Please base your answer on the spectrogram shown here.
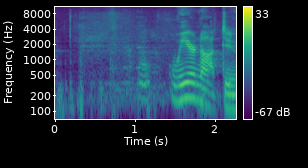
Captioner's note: audience laughs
